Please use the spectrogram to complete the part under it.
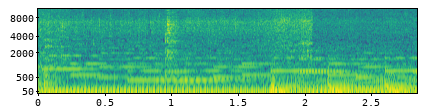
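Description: Onions and curry leaves fry in hot oil in a pan for egg fried rice, a close, steady sizzle with a few stirring scrapes near the end and no voices.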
